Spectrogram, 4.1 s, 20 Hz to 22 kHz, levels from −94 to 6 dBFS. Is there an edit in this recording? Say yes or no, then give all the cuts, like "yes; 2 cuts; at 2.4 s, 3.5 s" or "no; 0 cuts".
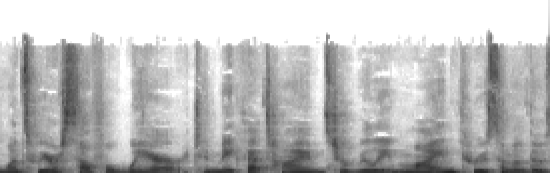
yes; 1 cut; at 2.5 s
